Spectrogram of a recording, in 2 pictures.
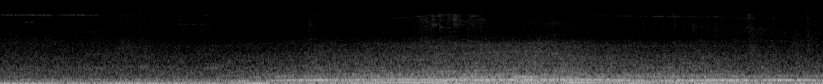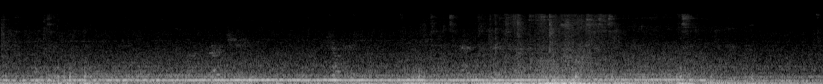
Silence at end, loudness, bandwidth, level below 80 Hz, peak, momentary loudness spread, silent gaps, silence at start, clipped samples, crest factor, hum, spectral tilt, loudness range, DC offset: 0 s; -27 LUFS; 11 kHz; -30 dBFS; -8 dBFS; 11 LU; none; 0 s; under 0.1%; 16 dB; none; -8.5 dB/octave; 4 LU; under 0.1%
